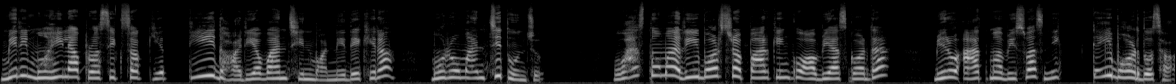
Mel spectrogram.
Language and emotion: Nepali, happy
